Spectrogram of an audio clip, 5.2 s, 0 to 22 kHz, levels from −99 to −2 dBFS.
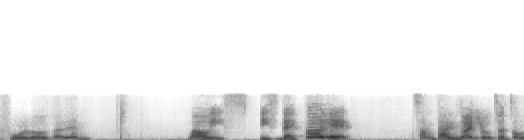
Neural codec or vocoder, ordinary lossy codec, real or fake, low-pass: codec, 16 kHz, 0.5 kbps, X-Codec, HuBERT features, trained on general audio; none; fake; 7.2 kHz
